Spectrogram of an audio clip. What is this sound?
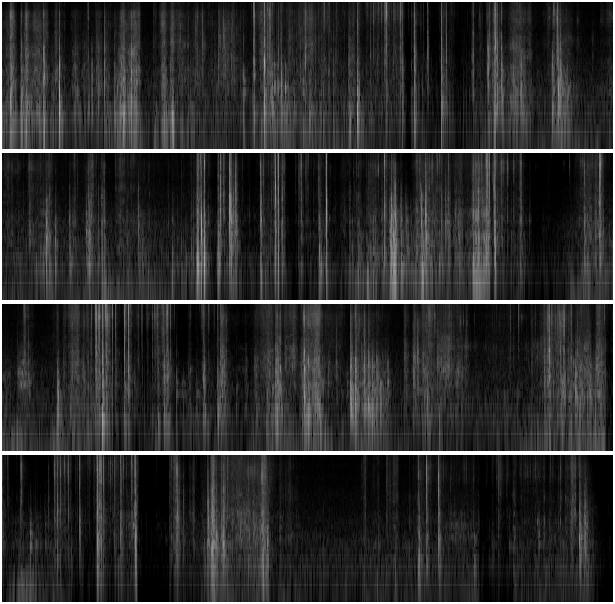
Wood panel board cracking snapping
Part of a series of sounds. I'm breaking up a rotten old piece of fencing in my back garden and thought I'd share the resulting sounds with the world!
cracking, wood, break, snapping, panel, plank, board, wooden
